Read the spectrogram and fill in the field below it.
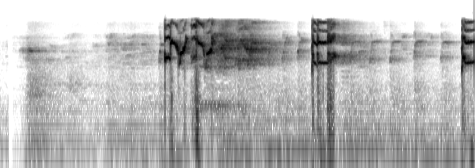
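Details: Lovebird calling rivals: a faint chirp, then a loud harsh burst of high chattering notes about a second long, followed by two more short sharp bursts.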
